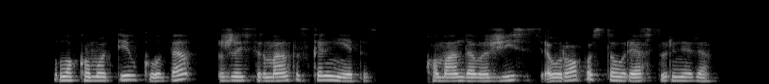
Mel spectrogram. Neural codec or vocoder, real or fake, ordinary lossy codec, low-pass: codec, 16 kHz, 4 kbps, FunCodec, trained on Chinese and English, 50 frames a second; fake; AAC, 24 kbps; 5.4 kHz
